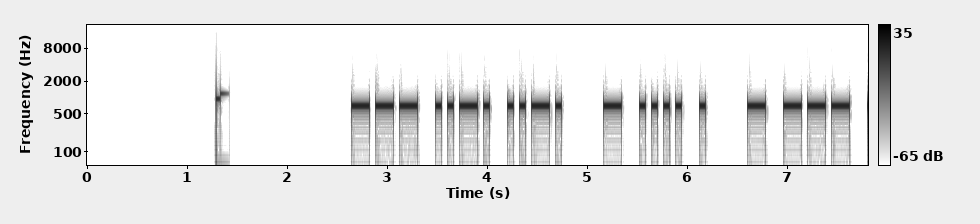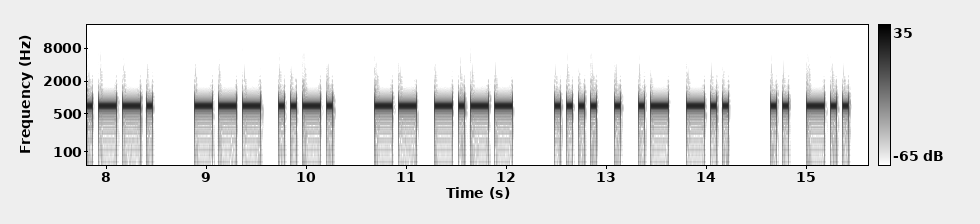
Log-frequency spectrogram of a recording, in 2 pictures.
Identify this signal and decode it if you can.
Morse code, heard as a keyed tone, about 20 wpm, 700 Hz. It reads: OFF THE TOP OF MY HEAD ID
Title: Sentences with 6-Word Phrases - 20wpm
